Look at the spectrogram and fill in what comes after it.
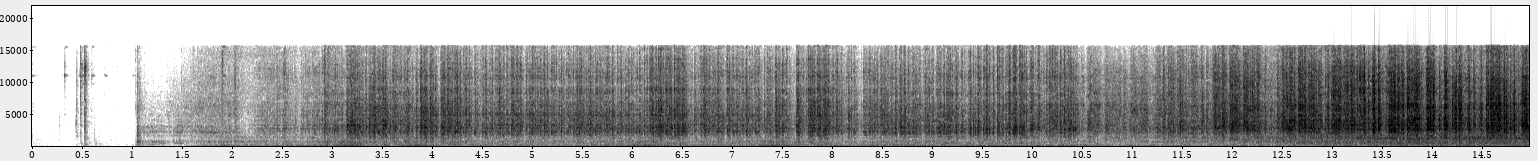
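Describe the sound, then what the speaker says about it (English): A 1979 Jeep Cherokee's starter kicks in after a click and keeps whirring continuously without disengaging, a steady mechanical drone that grows louder near the end, with brief voices underneath. "Okay, the starter won't kick back out, of course."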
